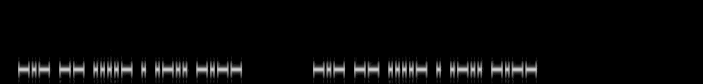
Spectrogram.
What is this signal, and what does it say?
Morse code, heard as a keyed tone, about 34 wpm, 700 Hz. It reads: KM4ELY KM4ELY
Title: USA Call Signs - 6 Characters - Repeated 2x - 35wpm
